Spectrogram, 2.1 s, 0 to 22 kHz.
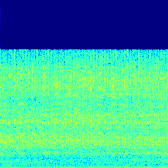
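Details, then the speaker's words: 2009 Toyota Yaris E used-car check, engine idling with AC off: even, steady idle with no misses, ticks or surging, not perfectly smooth but normal; normal idle. "Kalau diperhatikan di mobil gue ini, suaranya masih normal, walaupun nggak terlalu halus banget, tapi masih normal."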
